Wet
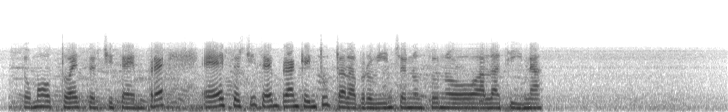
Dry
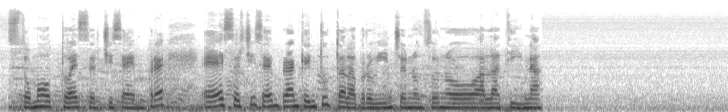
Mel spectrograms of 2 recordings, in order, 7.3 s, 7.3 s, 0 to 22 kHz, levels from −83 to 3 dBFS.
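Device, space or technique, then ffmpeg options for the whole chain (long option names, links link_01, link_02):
Bluetooth headset: -af "highpass=frequency=130:poles=1,dynaudnorm=framelen=100:gausssize=9:maxgain=5.5dB,aresample=8000,aresample=44100" -ar 32000 -c:a sbc -b:a 64k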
